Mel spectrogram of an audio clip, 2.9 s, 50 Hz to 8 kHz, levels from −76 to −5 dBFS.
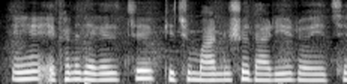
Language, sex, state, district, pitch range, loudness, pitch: Bengali, female, Tripura, West Tripura, 215-240 Hz, -13 LUFS, 225 Hz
